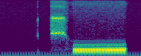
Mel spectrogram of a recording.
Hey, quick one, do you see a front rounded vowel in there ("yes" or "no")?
no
